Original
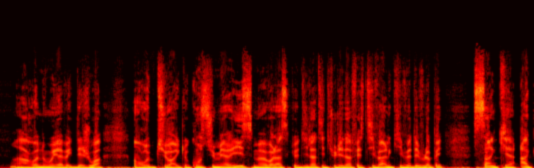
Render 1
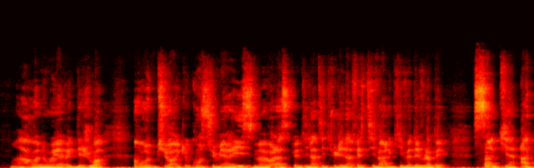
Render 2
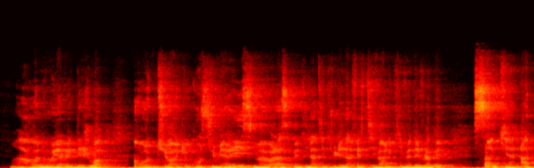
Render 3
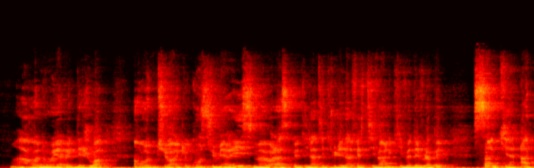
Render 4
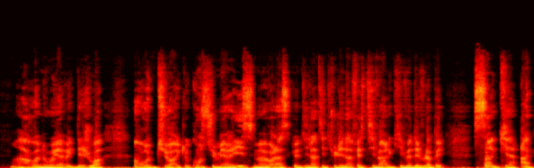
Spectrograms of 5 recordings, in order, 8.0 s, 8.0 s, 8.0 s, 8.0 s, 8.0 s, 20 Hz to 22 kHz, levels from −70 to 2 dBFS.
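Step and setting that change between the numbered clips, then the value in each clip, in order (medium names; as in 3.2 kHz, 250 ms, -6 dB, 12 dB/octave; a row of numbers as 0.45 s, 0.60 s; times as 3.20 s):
gated-style reverb, gate: 170 ms, 500 ms, 330 ms, 90 ms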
